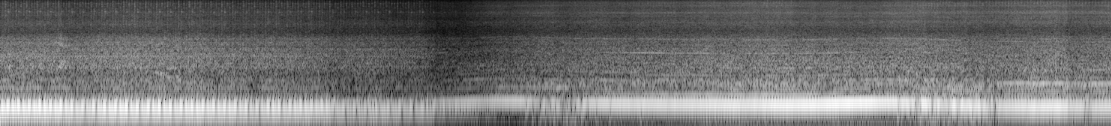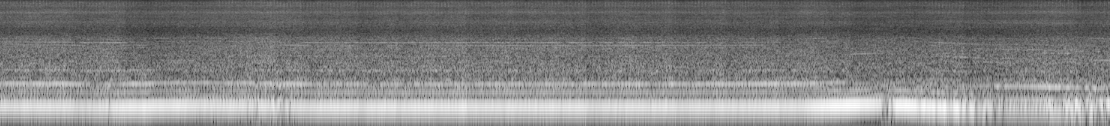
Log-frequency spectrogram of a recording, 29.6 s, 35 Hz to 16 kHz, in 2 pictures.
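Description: Supercharged air-cooled VW 1600 flat-four, fitted with an AMR500 supercharger, running at a steady speed on a chassis dyno. It drops quieter about five seconds in, then settles back into a steady drone.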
